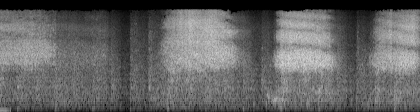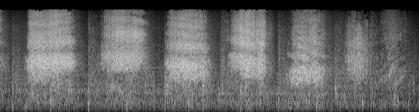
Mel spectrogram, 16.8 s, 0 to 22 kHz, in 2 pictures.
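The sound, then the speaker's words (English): A JS class steam locomotive, having separated from its rake and shunting back onto the workers' train, lets out a series of loud, broad hissing bursts of steam, about seven in a steady rhythm, each lasting a second or so with short pauses between, and no voices. “After having separated from its rake, this JS class locomotive will shunt back onto the workers' train for its 8:40 a.m. departure.”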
